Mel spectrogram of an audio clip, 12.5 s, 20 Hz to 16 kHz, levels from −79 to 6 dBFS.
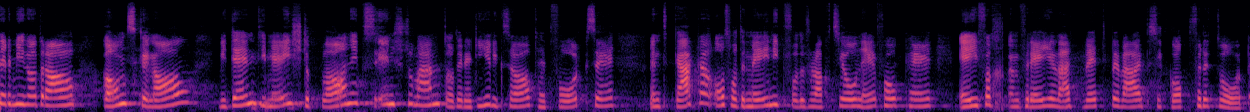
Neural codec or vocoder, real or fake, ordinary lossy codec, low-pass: codec, 44.1 kHz, 2.6 kbps, DAC; fake; Opus, 64 kbps; 14.4 kHz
